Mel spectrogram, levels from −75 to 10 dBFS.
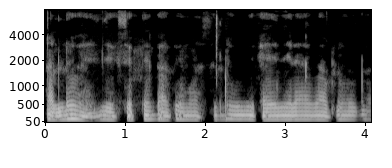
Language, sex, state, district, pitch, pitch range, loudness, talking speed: Hindi, male, Bihar, Araria, 105 Hz, 100-105 Hz, -17 LUFS, 220 wpm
